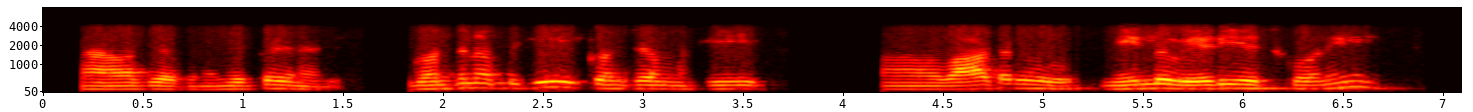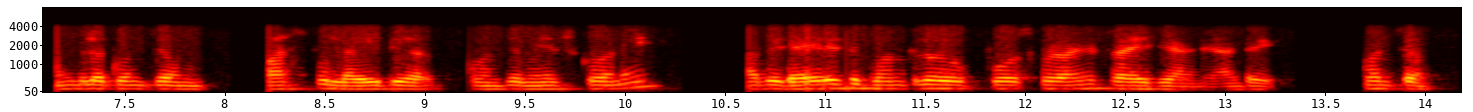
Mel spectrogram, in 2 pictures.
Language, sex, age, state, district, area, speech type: Telugu, male, 18-30, Telangana, Peddapalli, urban, conversation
